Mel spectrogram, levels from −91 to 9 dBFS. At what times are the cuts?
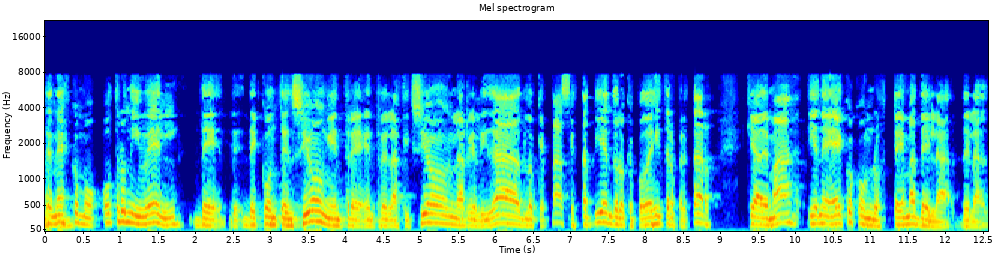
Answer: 2.5 s, 7.0 s, 10.2 s

